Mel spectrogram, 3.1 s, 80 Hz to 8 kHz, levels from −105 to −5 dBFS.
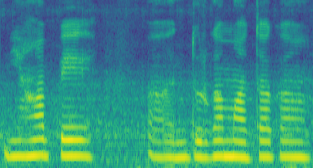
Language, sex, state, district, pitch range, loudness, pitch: Hindi, female, Haryana, Jhajjar, 220-235 Hz, -14 LUFS, 225 Hz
